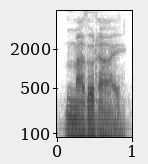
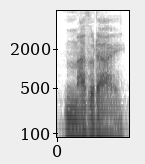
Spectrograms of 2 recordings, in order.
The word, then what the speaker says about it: Madurai: Locally, in Tamil, the city is called Madurai. The D is read like a Z, as in that's, so it's Madurai. Madurai.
